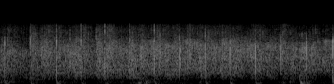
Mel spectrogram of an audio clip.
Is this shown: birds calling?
no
